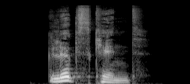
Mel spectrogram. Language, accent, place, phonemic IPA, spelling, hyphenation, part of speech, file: German, Germany, Berlin, /ˈɡlʏksˌkɪnt/, Glückskind, Glücks‧kind, noun, De-Glückskind.ogg
- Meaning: lucky person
